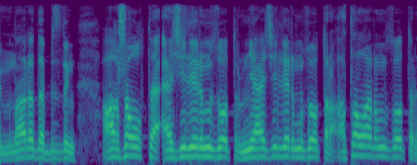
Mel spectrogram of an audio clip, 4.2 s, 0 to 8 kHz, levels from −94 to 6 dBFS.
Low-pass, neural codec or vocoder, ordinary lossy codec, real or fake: 7.2 kHz; none; none; real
